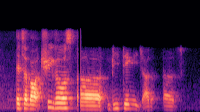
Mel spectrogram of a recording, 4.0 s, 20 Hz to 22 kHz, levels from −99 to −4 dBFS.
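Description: A handover gap at 1.55 to 1.61 s cuts this speech recording to silence for about 60 ms. The call was passed from one network link to another, and no speech frames arrived while the switch was made, so the sound falls away almost at once and returns only when the new link begins carrying audio. Whatever was said in that interval is simply missing, not smoothed over or repeated.

A fallback to narrowband follows from 1.61 s to the end. Before the gap the audio has the wider, clearer top end of HD Voice, which fits AMR wideband at its highest rate with little or no audible codec damage. Afterwards nothing is left above 4 kHz. The call has dropped to an older narrowband codec, consistent with AMR-NB at 12.2 kbit/s, so the speech turns noticeably duller and rougher, with the sibilants and airy upper detail gone.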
